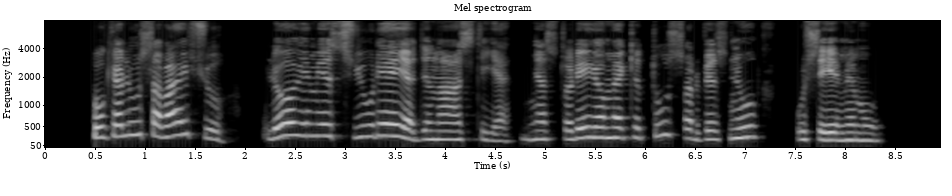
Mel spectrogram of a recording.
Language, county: Lithuanian, Kaunas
